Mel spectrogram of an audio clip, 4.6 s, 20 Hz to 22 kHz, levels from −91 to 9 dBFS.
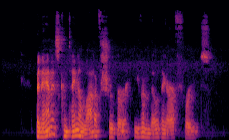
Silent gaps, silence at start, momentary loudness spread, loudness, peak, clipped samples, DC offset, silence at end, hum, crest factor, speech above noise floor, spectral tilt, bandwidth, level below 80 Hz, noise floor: none; 0.75 s; 11 LU; -29 LUFS; -8 dBFS; under 0.1%; under 0.1%; 0.4 s; none; 24 dB; 41 dB; -5 dB/octave; 16 kHz; -70 dBFS; -70 dBFS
